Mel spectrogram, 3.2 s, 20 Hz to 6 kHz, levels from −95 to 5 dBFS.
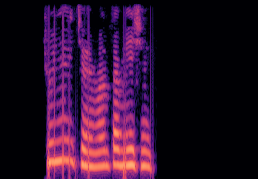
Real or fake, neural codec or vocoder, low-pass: real; none; 5.4 kHz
